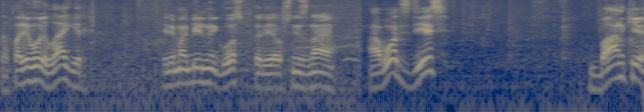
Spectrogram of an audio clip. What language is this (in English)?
Russian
